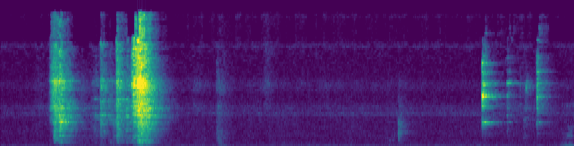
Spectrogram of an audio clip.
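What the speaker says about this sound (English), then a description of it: "Get another spoon to mix that in with" A spoon clinks against a bowl while pizza ingredients are mixed, with a few light scraping taps early on and fainter clicks later over a quiet room.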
